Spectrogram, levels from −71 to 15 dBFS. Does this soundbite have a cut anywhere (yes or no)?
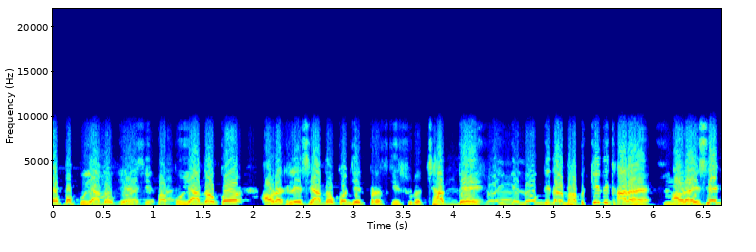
yes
